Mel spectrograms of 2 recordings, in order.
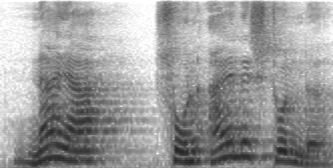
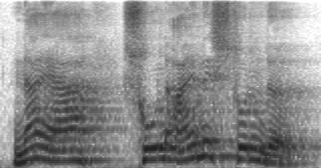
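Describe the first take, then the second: First: Slow, clear model reading of "schon eine Stunde"; careful German pronunciation. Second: Slow, loud model reading of "schon eine Stunde"; careful German pronunciation. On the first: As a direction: repeat "schon eine Stunde" slowly for learners to copy. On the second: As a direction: stretch "schon eine Stunde" out clearly for learners. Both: Shown as a demonstration. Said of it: "doğru telaffuza bir dikkat edelim".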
